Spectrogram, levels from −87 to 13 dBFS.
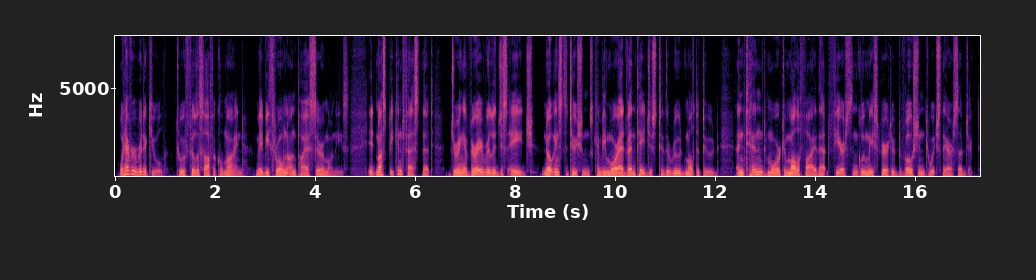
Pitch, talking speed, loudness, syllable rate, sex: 120 Hz, 170 wpm, -19 LUFS, 5.5 syllables/s, male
